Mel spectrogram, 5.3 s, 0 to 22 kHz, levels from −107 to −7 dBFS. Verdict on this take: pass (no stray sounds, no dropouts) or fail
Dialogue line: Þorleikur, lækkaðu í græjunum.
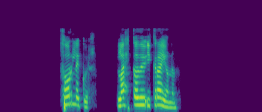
pass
